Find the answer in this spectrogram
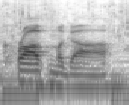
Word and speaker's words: Krav Maga: Oh, and I guess at the risk of sounding like a know-it-all, but for future reference, I believe it's pronounced Krav Maga.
